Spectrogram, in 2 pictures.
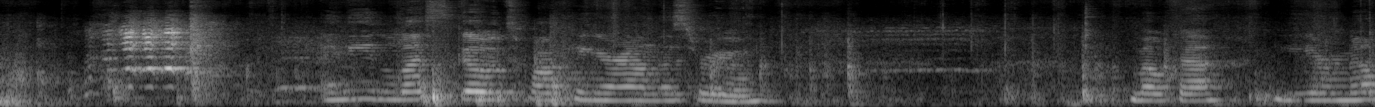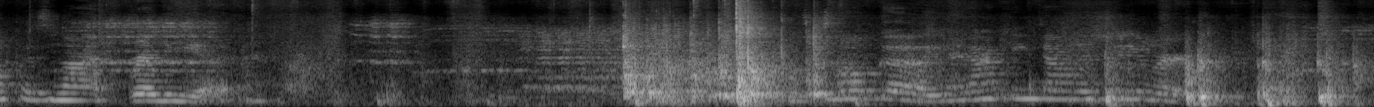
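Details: Goats at The Willful Goat Farm & Home, heard on a live farm stream: trembling, quavering bleats in runs of several notes, repeated in bursts, mixed with human talking and a louder harsh cry near the end.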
